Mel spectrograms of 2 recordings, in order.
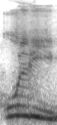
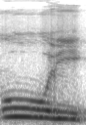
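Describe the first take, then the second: First: The first vowel is said short. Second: The first vowel is said long. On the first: The speaker calls it wrong. "antum baca uli ... Kenapa antum pendekkan?" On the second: The speaker calls it right. "bukan uli"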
